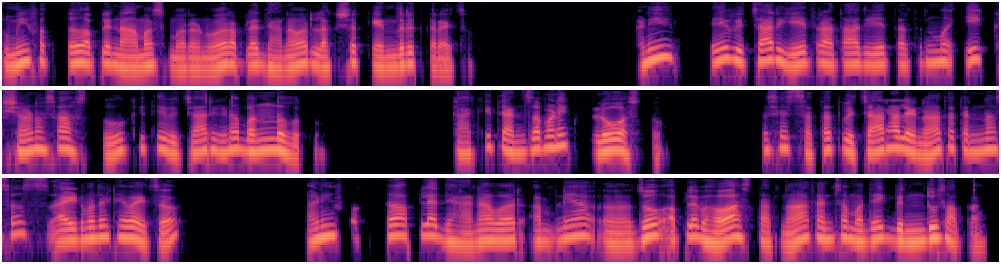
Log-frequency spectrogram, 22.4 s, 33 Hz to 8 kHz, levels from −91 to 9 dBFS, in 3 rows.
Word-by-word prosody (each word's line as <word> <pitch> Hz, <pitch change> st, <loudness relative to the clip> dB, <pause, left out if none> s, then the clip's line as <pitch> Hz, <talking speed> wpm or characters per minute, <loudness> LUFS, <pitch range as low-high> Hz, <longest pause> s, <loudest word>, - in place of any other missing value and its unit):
तुम्ही 135 Hz, +7 st, +1 dB
फक्त 160 Hz, -2 st, -7 dB
आपल्या 145 Hz, 0 st, 0 dB
नामस्मरणवर 115 Hz, -1 st, 0 dB
आपल्या 135 Hz, -1 st, 0 dB
ध्यानावर 125 Hz, +4 st, 0 dB
लक्ष 115 Hz, +3 st, -2 dB, 0.2 s
केंद्रित 120 Hz, +5 st, +1 dB
करायचं. 105 Hz, -2 st, -6 dB, 1.3 s
आणि 205 Hz, +9 st, +3 dB, 0.3 s
ते 180 Hz, +5 st, +2 dB
विचार 180 Hz, -1 st, +2 dB
येत 150 Hz, 0 st, 0 dB
राहतात, 140 Hz, -1 st, 0 dB
येत 135 Hz, 0 st, -1 dB
राहतात 135 Hz, +4 st, -7 dB
मग 165 Hz, 0 st, -1 dB
एक 190 Hz, +3 st, 0 dB
क्षण 155 Hz, +4 st, 0 dB
असा 175 Hz, +1 st, -1 dB
असतो 130 Hz, -3 st, -4 dB
की 180 Hz, -, -10 dB
ते 180 Hz, -, 0 dB
विचार 140 Hz, +4 st, -1 dB
येणं 165 Hz, +3 st, +1 dB
बंद 160 Hz, +2 st, +3 dB
होतो. 135 Hz, 0 st, 0 dB, 1.0 s
ताकी 130 Hz, +7 st, -5 dB
त्यांचा 150 Hz, 0 st, +1 dB
पण 195 Hz, +4 st, +2 dB
एक 220 Hz, -, 0 dB, 0.2 s
फ्लो 150 Hz, +4 st, +6 dB
असतो. 120 Hz, -4 st, -9 dB, 0.8 s
तसे 185 Hz, +4 st, -4 dB
सतत 165 Hz, +4 st, -4 dB
विचार 145 Hz, +2 st, +1 dB
आले 165 Hz, -5 st, +5 dB
ना 125 Hz, +3 st, +1 dB
तर 185 Hz, -, -2 dB
त्यांना 155 Hz, +2 st, -1 dB
असं 205 Hz, +6 st, -3 dB
साईडमध्ये 150 Hz, 0 st, +1 dB
ठेवायचं. 160 Hz, -9 st, +2 dB, 1.0 s
आणि 165 Hz, +8 st, +2 dB
फक्त -, -, -12 dB
आपल्या 190 Hz, 0 st, +1 dB
ध्यानावर 135 Hz, +1 st, +1 dB
अपण्या 140 Hz, +9 st, -1 dB
अ, 115 Hz, -11 st, -3 dB
जो 180 Hz, +4 st, +5 dB
आपल्या 180 Hz, 0 st, 0 dB
भवा 135 Hz, +3 st, +6 dB
असतात 140 Hz, -9 st, -3 dB
ना 115 Hz, +8 st, +2 dB
त्यांच्यामध्ये 150 Hz, -2 st, +1 dB
1 160 Hz, -, -2 dB
बिंदू 135 Hz, +3 st, +4 dB
सापडा. 150 Hz, -10 st, -3 dB
145 Hz, 155 wpm, -24 LUFS, 130-165 Hz, 1.3 s, फ्लो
